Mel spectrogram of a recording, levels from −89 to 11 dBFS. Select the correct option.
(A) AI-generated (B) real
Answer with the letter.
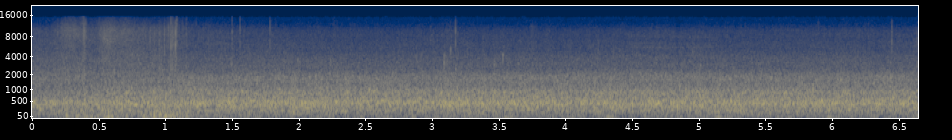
A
